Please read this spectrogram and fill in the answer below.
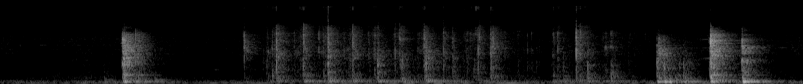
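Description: A tarot deck handled and shuffled on a wooden table. There is a sharp knock about a second in, then a quick run of card clicks for about three seconds, then a few more knocks near the end.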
